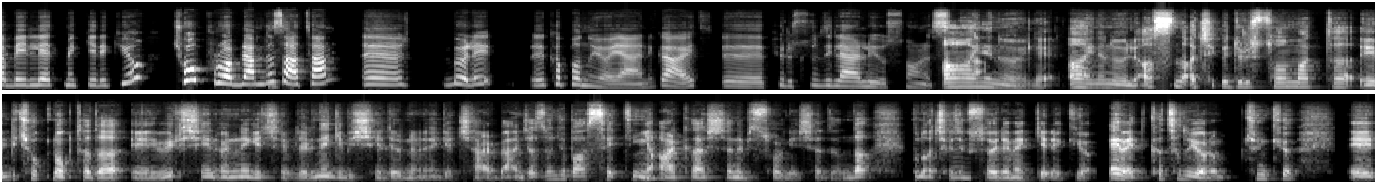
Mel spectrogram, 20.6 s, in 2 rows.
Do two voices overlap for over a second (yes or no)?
no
